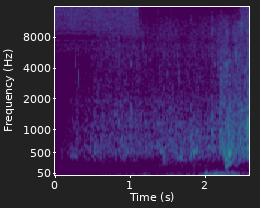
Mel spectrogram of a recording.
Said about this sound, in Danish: Mens Geo står og tænker, lytter han til de blide bølger og den rolige vind.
